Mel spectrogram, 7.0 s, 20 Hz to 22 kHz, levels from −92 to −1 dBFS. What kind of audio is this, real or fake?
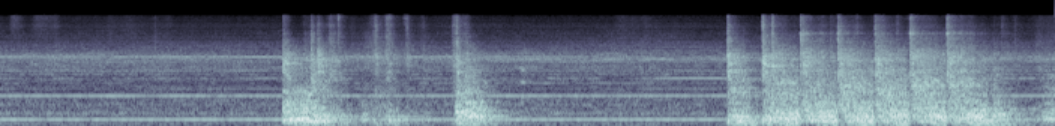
fake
